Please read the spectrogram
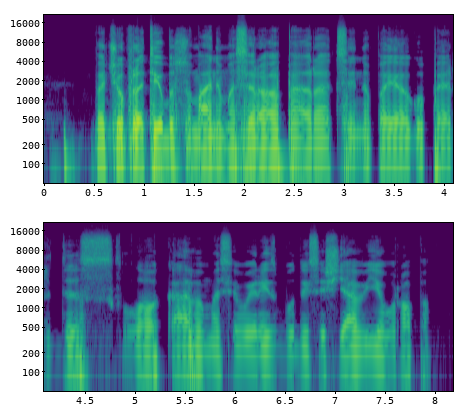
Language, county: Lithuanian, Kaunas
